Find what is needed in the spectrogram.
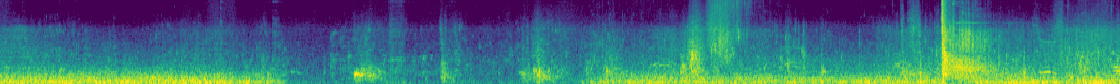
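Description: Wind rushing over the microphone and choppy water slapping around a small boat. The rush drops away for a few seconds midway, and near the end comes a single sharp crack.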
